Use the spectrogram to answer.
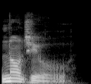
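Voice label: "nodule", British English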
